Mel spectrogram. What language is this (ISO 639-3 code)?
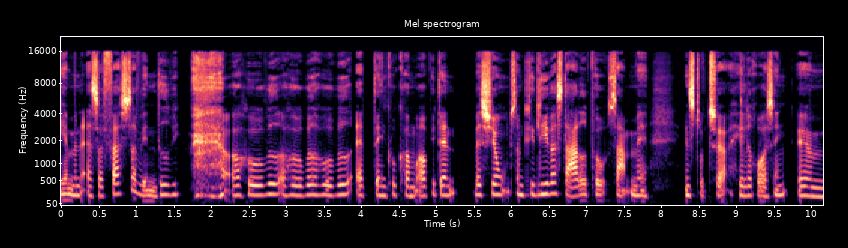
dan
